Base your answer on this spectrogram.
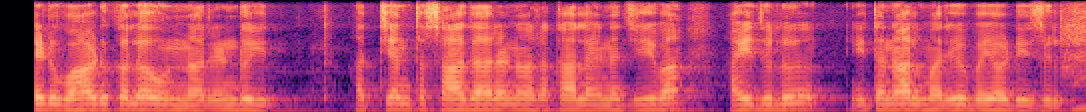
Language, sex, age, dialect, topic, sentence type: Telugu, male, 18-24, Southern, agriculture, statement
